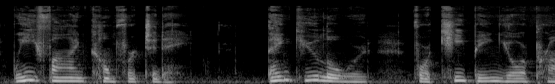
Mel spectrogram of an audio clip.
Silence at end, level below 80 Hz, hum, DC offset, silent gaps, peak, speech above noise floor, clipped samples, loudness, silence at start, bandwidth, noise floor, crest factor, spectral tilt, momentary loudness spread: 0 s; -58 dBFS; none; under 0.1%; none; -10 dBFS; 26 dB; under 0.1%; -26 LUFS; 0.15 s; 17 kHz; -52 dBFS; 16 dB; -5 dB/octave; 14 LU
